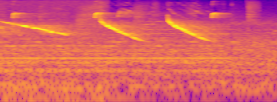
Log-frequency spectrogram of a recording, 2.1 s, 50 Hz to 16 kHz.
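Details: A Northern Cardinal sings three loud, clear downslurred whistles, each sliding from high to lower pitch and spaced about half a second apart, over a faint steady hiss. It was recorded in a backyard in the United States in spring 2024.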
